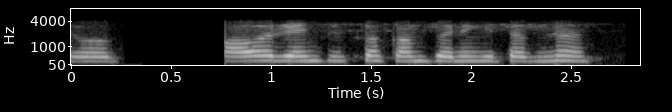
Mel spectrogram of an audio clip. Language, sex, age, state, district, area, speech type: Hindi, female, 30-45, Uttar Pradesh, Mirzapur, rural, conversation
